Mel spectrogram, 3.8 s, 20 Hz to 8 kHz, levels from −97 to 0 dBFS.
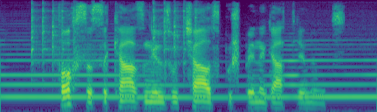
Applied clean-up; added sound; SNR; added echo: none; Wind instrument, woodwind instrument + Tools; 9 dB; none.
